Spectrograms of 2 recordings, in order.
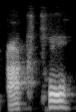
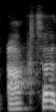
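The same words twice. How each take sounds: First: The second vowel is a full vowel. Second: The second vowel is a weak schwa. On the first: The speaker calls it wrong. "they say actor" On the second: The speaker calls it right. "instead of actor"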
